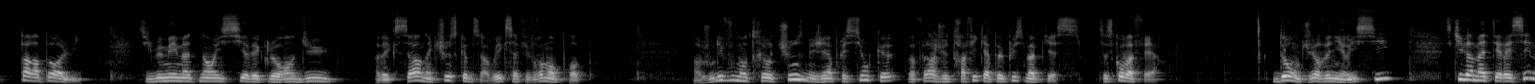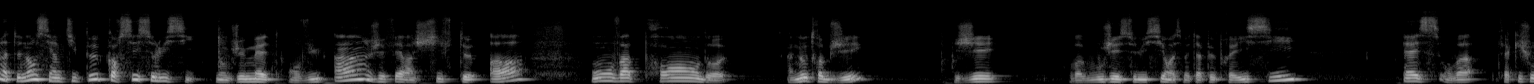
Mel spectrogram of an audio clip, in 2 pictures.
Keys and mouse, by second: 2.8 click, 3.4-6.7 middle drag, 7.2-8.3 middle drag, 8.7-9.1 shift+middle drag, 9.4-10.6 middle drag, 11.2-11.7 shift+middle drag, 12.0 middle click, 13.3 click, 15.2-15.7 shift+middle drag, 16.0 middle click, 18.1 KP_1, 19.6 shift+a, 24.8 g, 27.5 click, 29.3 s, 30.4 click.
